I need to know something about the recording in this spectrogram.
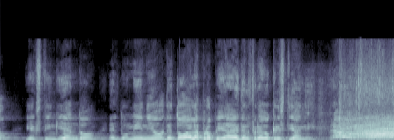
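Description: A man speaks forcefully into a microphone in a large echoing hall.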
